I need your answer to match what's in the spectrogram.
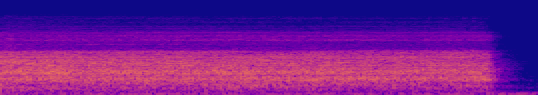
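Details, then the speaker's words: Firemaple Jetboil-style stove on a butane-propane canister with the side valve open: steady, even gas hiss with a clean flame, no sputter or pulsing, then a sharp cut-off; normal burner operation. "You can smell the gas. My valve is open. Valve on the side. Hear that hissing gas."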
